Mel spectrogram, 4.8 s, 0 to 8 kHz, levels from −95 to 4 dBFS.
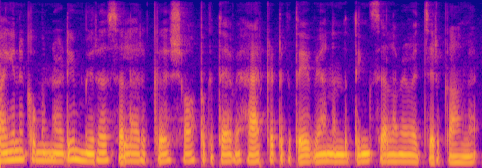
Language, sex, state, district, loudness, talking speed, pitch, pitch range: Tamil, female, Tamil Nadu, Nilgiris, -16 LUFS, 150 wpm, 130 Hz, 120-140 Hz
